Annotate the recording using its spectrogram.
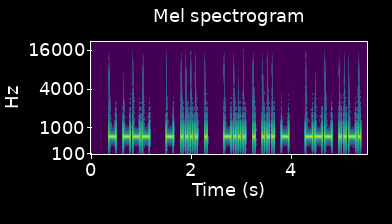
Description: Morse code, heard as a keyed tone, about 25 wpm, 700 Hz. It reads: TO THE BEST OF
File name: Sets of 9 Words - 25wpm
